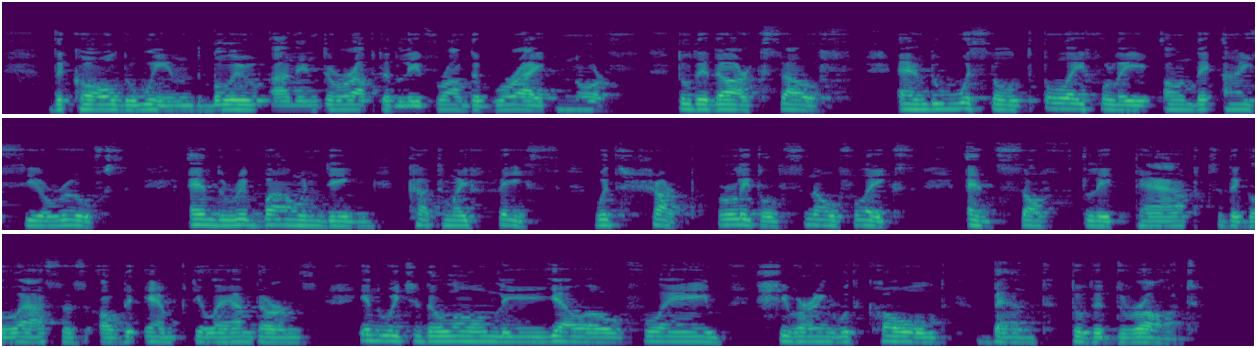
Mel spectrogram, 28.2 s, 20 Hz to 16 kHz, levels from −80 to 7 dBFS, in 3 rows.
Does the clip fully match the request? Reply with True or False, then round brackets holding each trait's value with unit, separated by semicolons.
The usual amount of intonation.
False (1.7 semitones)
